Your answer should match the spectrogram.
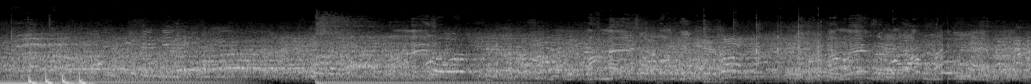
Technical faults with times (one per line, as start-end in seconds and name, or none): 9.43-9.48 one channel drops out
